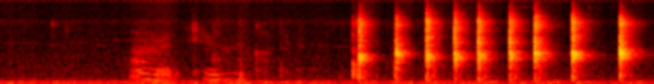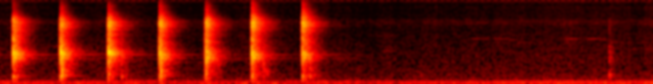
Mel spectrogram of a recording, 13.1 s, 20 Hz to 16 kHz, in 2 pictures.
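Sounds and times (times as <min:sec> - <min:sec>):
plastic bottle knocking: 0:03.5 - 0:09.8.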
